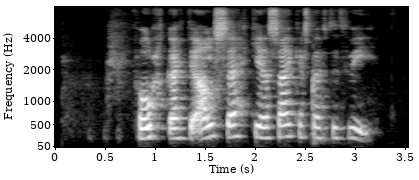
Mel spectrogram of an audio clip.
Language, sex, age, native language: Icelandic, female, 40-49, Icelandic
